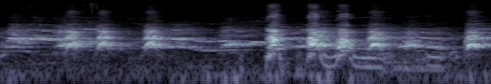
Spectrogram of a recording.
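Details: Beagle puppies, all female, giving short high yips and barks in uneven bursts, some doubled, with a few soft whimpers in between.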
